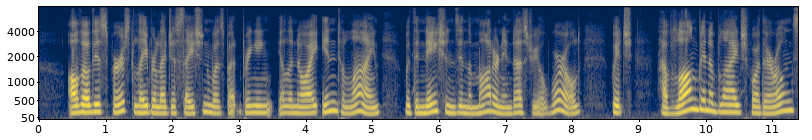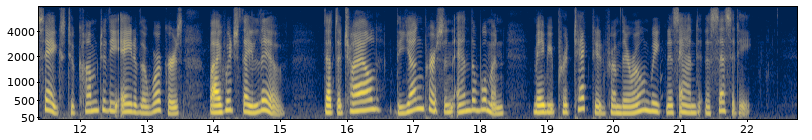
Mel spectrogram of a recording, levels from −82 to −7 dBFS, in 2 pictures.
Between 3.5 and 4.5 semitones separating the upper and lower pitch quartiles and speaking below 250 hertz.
Yes: average, 4.1 semitones; high, 190 Hz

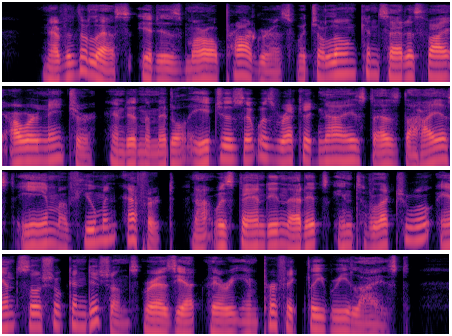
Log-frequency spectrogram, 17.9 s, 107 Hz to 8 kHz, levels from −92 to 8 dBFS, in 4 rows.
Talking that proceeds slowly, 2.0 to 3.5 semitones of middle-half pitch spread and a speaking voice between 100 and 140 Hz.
No: slow, 130 wpm; average, 5.1 semitones; low, 135 Hz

